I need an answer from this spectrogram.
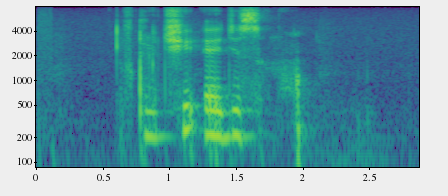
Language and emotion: Russian, neutral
